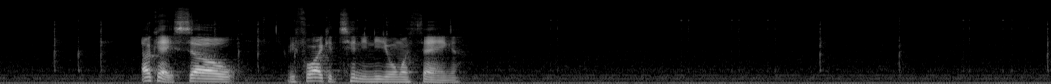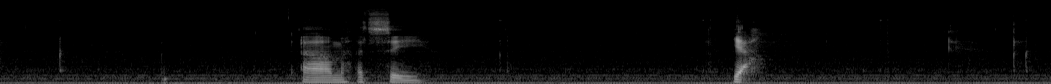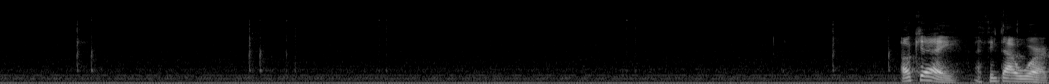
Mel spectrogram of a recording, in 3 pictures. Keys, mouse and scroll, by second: 0.1 Tab, 0.5 shift+middle click, 1.0 middle click, 2.1 shift+middle click, 2.6 middle click, 3.7 click, 4.9 a, 5.1 a, 5.4 alt+shift+click, 7.3 shift+click, 7.6 shift+click, 8.1 middle click, 9.6 shift+click, 10.0 shift+click, 10.4 middle click, 11.7 KP_7, 12.1 scroll up 1, 14.3 g, 15.9 g, 19.2 click, 20.1 c, 24.8 click, 25.7 g, 28.2 a, 28.3 a, 28.8-29.3 scroll down 1, 29.3 middle click, 29.3-29.6 scroll down 1, 30.4 Tab, 30.7-31.5 scroll down 2, 31.1 middle click.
